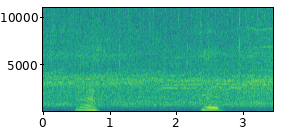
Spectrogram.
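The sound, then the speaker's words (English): Two short yawns a couple of seconds apart, each a voiced sound sliding downward in pitch, over a steady background hiss with no talking. “Yeah, yawning, fantastic.”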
